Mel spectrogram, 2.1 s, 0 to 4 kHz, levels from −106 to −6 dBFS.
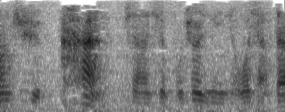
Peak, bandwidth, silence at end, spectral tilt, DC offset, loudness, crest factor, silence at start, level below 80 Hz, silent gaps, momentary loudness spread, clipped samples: -4 dBFS; 4 kHz; 0 s; -0.5 dB/octave; under 0.1%; -25 LUFS; 24 dB; 0 s; -56 dBFS; none; 13 LU; under 0.1%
